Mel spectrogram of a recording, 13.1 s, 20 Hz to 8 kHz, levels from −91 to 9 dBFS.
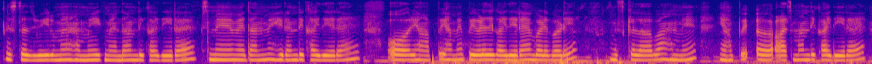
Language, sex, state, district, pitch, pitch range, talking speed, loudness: Hindi, female, Bihar, Madhepura, 230 Hz, 220-235 Hz, 180 wpm, -18 LUFS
